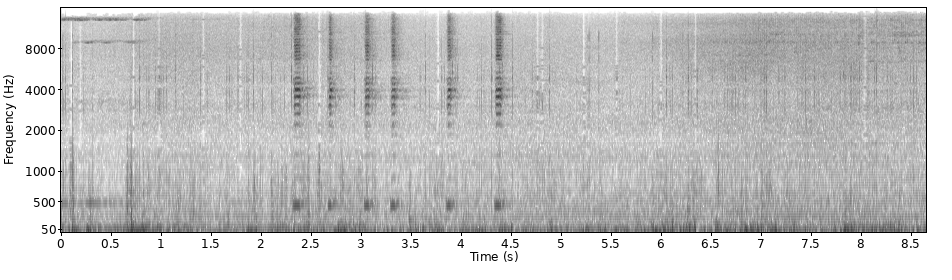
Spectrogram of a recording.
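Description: Road and wind rumble from riding an electric scooter in traffic, with a quick run of about six short horn toots a couple of seconds in.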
